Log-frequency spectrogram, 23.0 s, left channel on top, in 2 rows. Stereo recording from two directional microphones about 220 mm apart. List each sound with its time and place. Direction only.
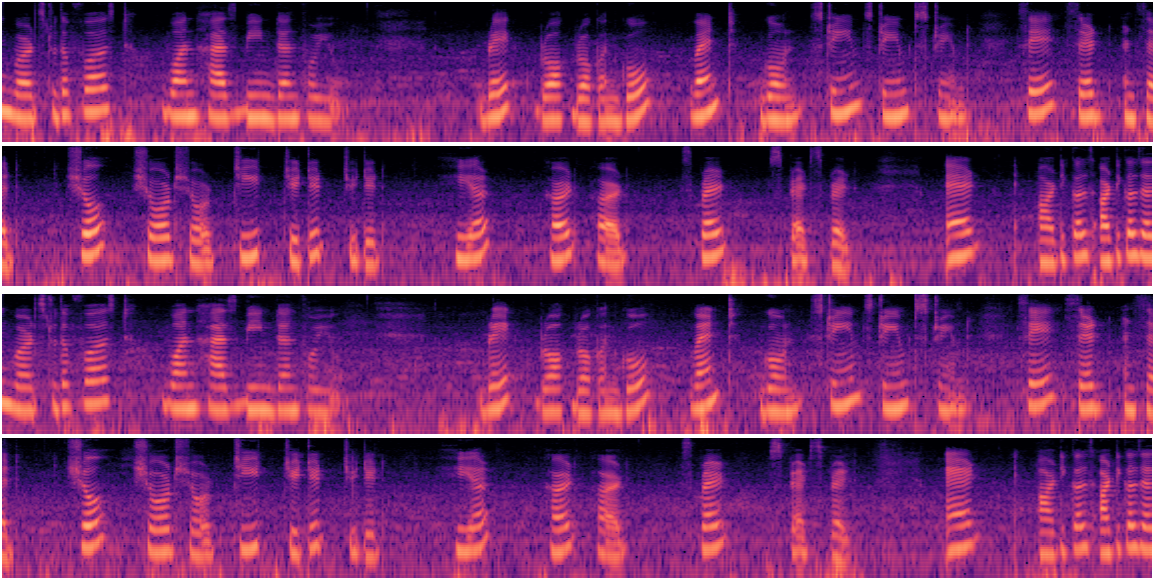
0.1 s speech: 10° left (ahead or behind)
4.8 s a woman's voice: 10° left (ahead or behind)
